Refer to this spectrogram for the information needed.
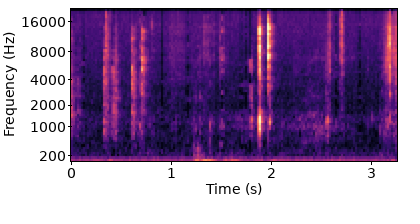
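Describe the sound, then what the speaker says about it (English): Faint typing on a computer keyboard, scattered soft key clicks with a low steady hum beneath and one slightly louder thump partway through. "A keyboard. Always having keyboard problems when I'm on here."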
